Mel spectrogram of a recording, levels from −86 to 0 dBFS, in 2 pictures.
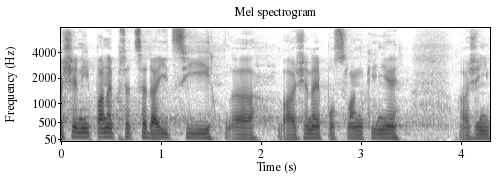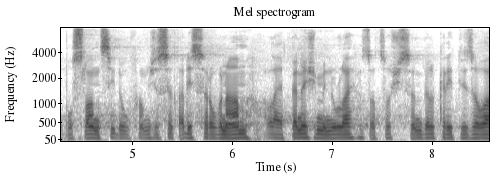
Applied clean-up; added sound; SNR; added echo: none; none; none; none.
